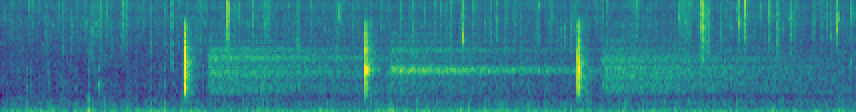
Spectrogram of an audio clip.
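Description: Fingertips press and tap the bubbles of a round, flat, multicolored silicone pop-it fidget toy with rows of hollow bubbles, held in both hands. Three sharp, short pops stand out above a soft patter, with a steady mid-pitched squeaky tone sounding between them. A constant low rumbling noise runs underneath throughout.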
